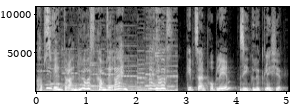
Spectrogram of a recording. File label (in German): Pilgerbueroempfangsdame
